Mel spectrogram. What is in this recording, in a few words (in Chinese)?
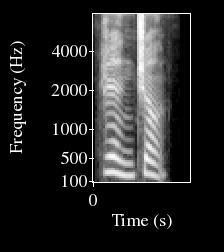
"认证", Chinese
